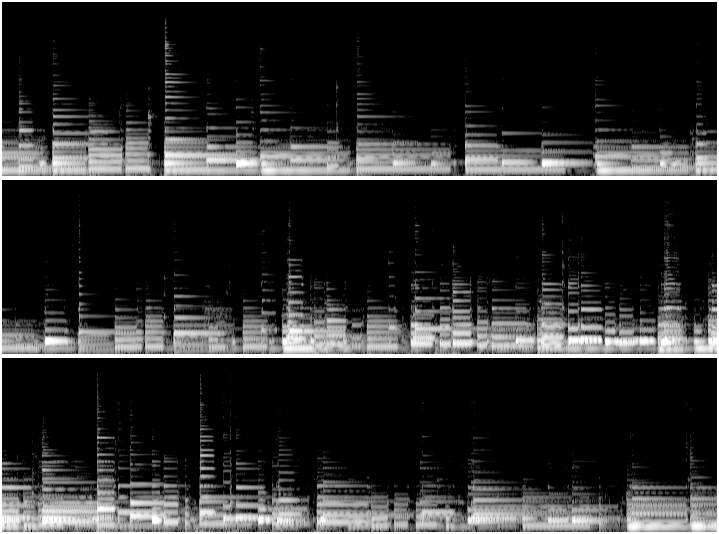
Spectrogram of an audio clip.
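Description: Solo classical guitar with nylon strings, fingerpicked: a fugue, with several lines of plucked notes sounding together at a steady pace.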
